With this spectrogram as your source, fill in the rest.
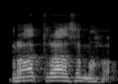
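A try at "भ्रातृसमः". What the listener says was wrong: What is here? A is missing.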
